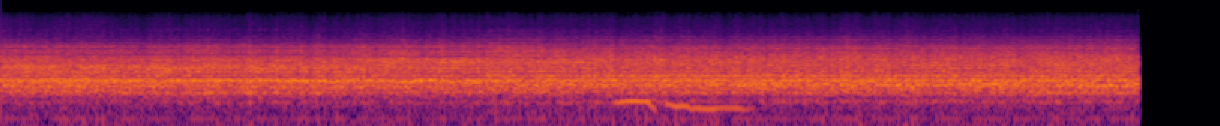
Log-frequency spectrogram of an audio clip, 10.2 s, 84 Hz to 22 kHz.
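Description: Galaxy DX-959 CB radio receiving on channel 19, its speaker giving a steady loud static hiss, with a brief faint falling tone about five seconds in. The static cuts off suddenly near the end.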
